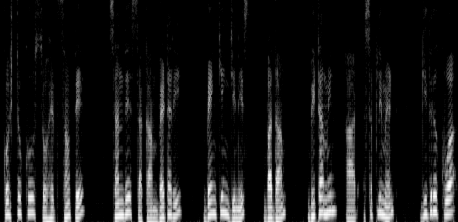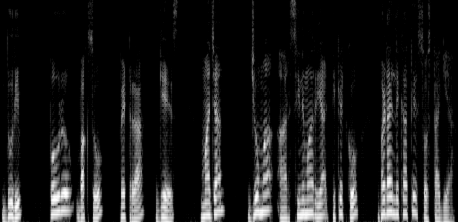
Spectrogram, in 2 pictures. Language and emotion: Santali, neutral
